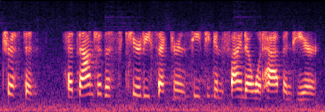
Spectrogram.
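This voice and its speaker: A woman's voice: mid-range voice, quick pace, pushed and bright, slight background noise, close to an everyday voice, poor audio. An actress in an audio drama playing a commanding, focused female warrior.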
